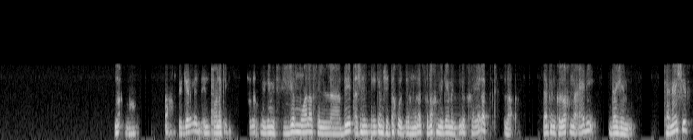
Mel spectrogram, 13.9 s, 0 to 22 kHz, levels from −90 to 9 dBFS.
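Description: From the first second the speech has the gritty, buzzy texture of the GSM full-rate codec, and the damage is plainly audible. The codec rebuilds each voice from a vocal-tract model driven by sparse, evenly spaced pulses, so the natural excitation is replaced with something coarse and granular. Nothing comes through above 4 kHz, which leaves the sound dull and boxed-in. It all fits a 13 kbps phone-grade link.

On top of that there are four moments of lost GSM frames, where the decoder had nothing valid and kept replaying the last good frame. Around 4.24 to 4.35 s and 7.38 to 7.43 s you get short metallic smears of roughly 40 ms each. The one at 9.1 to 9.19 s is the longest, about 80 ms. At 12.56 s there's a brief glitch of about 20 ms.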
